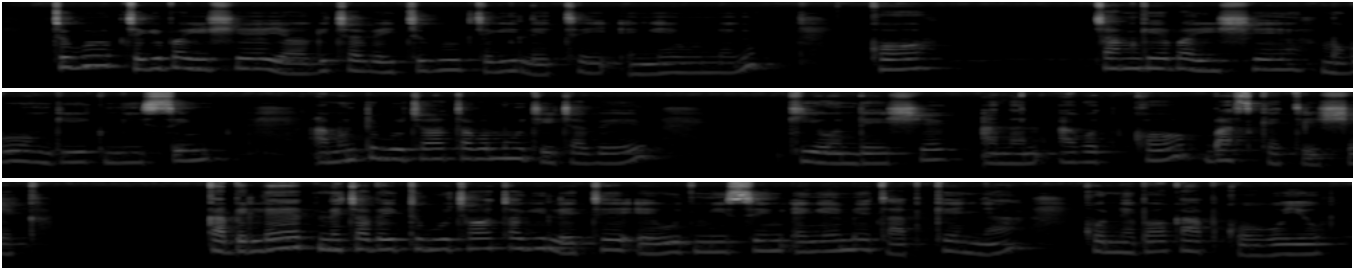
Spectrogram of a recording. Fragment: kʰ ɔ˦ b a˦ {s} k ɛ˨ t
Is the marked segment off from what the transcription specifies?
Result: no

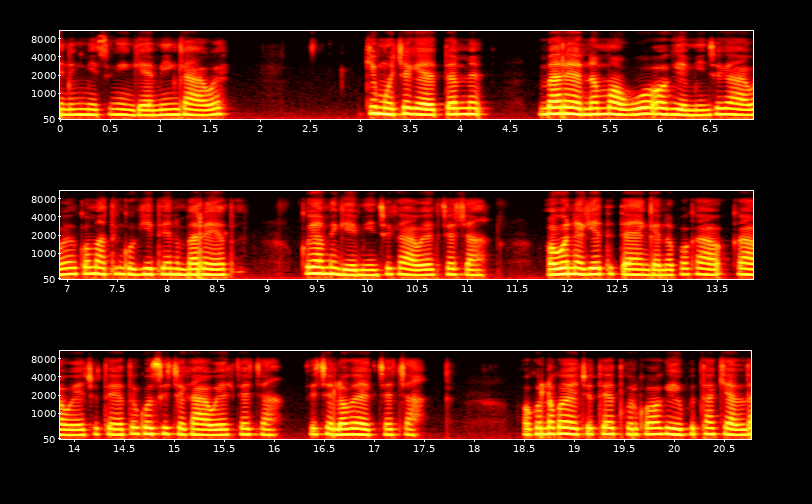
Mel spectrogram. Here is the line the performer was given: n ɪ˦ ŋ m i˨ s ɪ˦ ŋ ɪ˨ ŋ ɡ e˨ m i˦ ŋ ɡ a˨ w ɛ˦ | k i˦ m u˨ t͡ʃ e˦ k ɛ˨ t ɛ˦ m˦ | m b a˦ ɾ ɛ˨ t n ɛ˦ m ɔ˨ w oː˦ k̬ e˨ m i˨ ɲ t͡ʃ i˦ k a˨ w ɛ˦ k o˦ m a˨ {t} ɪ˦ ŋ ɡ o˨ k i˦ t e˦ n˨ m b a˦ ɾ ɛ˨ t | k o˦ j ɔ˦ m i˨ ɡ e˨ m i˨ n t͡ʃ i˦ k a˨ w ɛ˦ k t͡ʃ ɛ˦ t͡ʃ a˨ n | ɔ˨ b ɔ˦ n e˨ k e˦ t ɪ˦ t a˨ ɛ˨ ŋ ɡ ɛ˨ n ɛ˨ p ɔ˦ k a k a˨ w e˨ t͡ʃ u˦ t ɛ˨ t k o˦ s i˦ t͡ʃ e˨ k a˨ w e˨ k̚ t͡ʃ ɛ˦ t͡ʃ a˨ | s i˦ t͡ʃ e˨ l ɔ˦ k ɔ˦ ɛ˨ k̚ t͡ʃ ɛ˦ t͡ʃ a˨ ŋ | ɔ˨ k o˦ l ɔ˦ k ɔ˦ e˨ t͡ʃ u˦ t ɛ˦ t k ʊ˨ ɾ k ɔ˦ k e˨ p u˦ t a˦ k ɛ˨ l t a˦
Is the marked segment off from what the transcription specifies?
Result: no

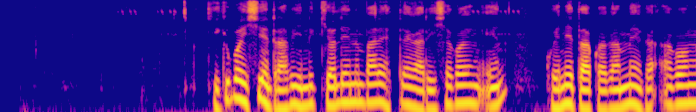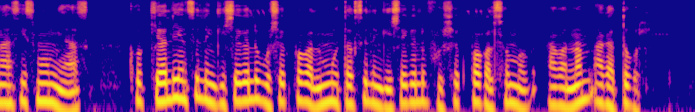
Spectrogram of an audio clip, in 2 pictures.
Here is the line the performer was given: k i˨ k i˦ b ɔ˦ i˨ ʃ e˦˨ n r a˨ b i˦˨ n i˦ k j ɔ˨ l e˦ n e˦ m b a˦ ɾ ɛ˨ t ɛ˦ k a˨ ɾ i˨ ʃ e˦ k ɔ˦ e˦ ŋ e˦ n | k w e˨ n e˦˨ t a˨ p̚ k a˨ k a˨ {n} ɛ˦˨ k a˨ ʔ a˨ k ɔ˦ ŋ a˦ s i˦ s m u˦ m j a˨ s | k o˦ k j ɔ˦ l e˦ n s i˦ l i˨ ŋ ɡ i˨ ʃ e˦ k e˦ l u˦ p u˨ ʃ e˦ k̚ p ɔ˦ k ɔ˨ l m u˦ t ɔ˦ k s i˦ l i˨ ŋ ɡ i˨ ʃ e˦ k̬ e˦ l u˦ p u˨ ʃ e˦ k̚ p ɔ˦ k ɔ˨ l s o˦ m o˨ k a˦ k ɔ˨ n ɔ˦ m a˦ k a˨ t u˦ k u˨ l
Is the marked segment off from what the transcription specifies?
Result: yes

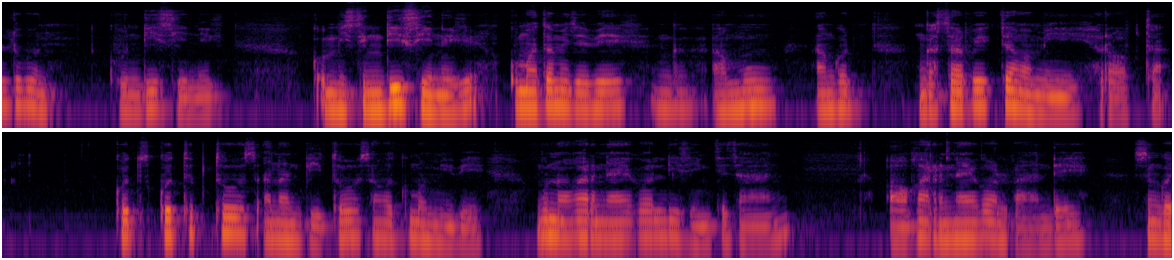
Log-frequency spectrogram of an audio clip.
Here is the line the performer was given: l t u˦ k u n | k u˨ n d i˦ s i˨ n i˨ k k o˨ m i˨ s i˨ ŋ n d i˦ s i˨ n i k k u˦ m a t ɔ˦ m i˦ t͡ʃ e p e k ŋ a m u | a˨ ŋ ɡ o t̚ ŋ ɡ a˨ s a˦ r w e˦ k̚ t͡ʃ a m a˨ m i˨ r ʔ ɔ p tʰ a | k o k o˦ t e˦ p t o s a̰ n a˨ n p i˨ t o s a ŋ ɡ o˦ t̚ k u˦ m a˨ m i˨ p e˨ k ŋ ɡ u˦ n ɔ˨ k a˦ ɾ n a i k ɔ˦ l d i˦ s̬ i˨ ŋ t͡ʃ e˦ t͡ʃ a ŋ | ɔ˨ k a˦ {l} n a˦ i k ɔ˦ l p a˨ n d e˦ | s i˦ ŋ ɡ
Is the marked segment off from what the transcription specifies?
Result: yes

